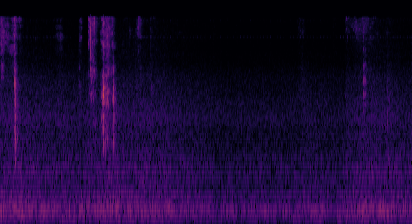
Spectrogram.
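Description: Sheet of paper being handled for gluing: short crinkles at the start and about a second in, then faint rustling over a low steady hum.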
